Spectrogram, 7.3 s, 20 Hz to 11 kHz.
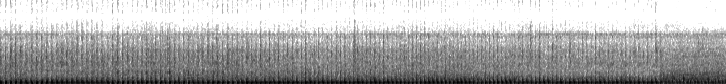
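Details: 1996 Honda FourTrax 200 Type 2 ATV after battery, carburetor, JB Welded cracked intake and rear sprocket; steady single-cylinder putter at even idle with regular firing beat, no knocks or misses, runs cleanly.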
